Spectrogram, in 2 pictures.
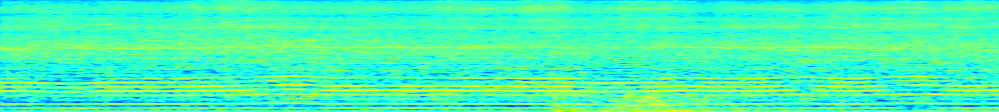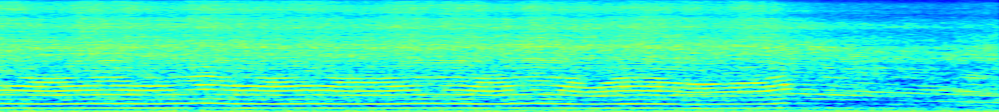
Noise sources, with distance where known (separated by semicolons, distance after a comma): chainsaw, near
